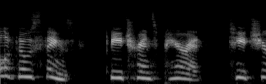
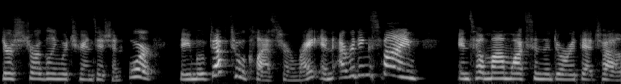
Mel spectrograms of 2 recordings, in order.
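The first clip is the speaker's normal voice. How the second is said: ordinary talk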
